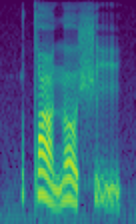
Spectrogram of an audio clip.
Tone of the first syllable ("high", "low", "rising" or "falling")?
falling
